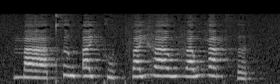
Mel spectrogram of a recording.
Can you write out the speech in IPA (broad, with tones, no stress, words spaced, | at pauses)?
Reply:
maː˨˩t̪ʰə˧wʔa˧jku˨˩t̚ fa˨˦jvaː˧wva˨˦wŋa˧m hə˨˩t̚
